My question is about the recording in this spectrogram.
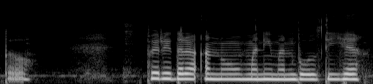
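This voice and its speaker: Woman, storyteller, casual retelling, gravelly, raised pitch, dry dull lo-fi recording. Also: completely flat delivery, slow pace, dry recording. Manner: plain retelling with frequent "so she says" links. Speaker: storyteller vlogger. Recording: dull lo-fi sound.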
